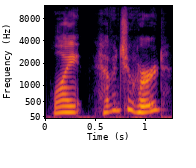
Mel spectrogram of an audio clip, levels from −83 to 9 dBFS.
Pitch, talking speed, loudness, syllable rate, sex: 205 Hz, 190 wpm, -17 LUFS, 5.6 syllables/s, male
